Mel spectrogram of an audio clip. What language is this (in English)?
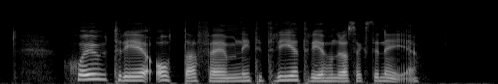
Swedish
